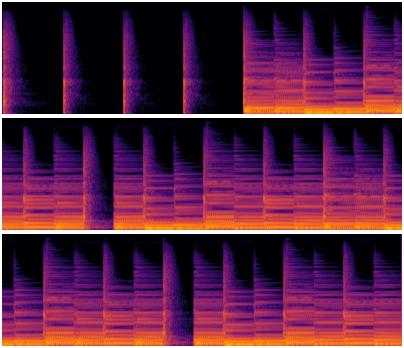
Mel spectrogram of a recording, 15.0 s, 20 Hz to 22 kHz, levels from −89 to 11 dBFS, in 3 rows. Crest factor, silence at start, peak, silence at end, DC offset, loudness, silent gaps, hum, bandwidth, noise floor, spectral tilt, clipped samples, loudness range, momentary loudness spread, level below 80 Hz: 14 dB; 0 s; -2 dBFS; 0 s; under 0.1%; -17 LUFS; none; none; 10.5 kHz; -81 dBFS; -8.5 dB/octave; under 0.1%; 3 LU; 12 LU; -40 dBFS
